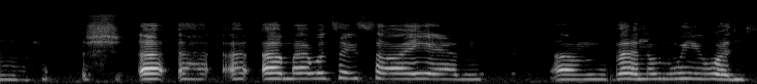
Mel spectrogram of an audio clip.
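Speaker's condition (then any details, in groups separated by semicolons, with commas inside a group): Cerebral palsy; since birth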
